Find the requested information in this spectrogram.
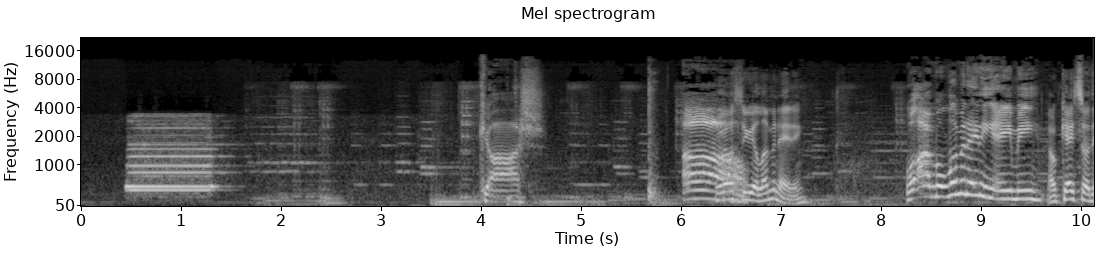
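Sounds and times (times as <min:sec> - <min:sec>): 
quieter mixed noise: 0:00.0 - 0:10.1
car horn honking: 0:00.4 - 0:01.8
speech: 0:04.0 - 0:04.7, 0:06.0 - 0:07.4, 0:08.2 - 0:10.1.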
